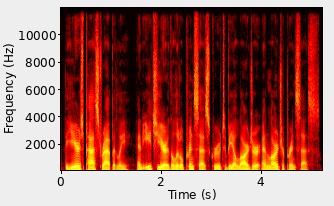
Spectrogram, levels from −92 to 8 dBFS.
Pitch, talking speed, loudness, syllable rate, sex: 130 Hz, 205 wpm, -18 LUFS, 5.3 syllables/s, male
